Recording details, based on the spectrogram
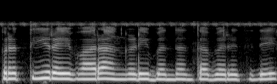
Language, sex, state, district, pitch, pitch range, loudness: Kannada, female, Karnataka, Bidar, 245 Hz, 235-255 Hz, -14 LUFS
